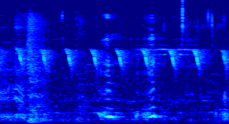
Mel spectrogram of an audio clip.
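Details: Several kittens nursing together, each suckling milk; a series of short, high, downward-sliding mews repeated about every third of a second over a low background murmur.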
